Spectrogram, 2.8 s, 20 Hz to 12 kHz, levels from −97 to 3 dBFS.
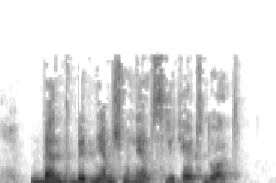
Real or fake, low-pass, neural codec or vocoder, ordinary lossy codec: fake; 10.8 kHz; codec, 24 kHz, 3 kbps, HILCodec; MP3, 32 kbps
